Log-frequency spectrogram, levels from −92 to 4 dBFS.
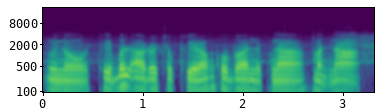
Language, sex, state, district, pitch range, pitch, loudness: Garo, male, Meghalaya, South Garo Hills, 100-115 Hz, 105 Hz, -18 LUFS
